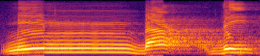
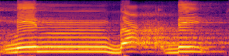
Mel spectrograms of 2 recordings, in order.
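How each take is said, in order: First: A nasal m sound is said before the b. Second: An n sound is said before the b. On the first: The speaker calls it right. "maka dibaca mim. Dia dengung" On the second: The speaker calls it wrong. "tidak boleh kita baca min ba'di, Salah"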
